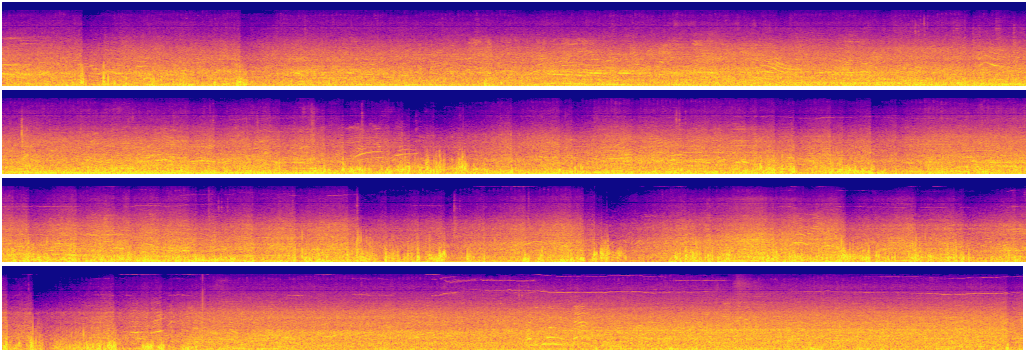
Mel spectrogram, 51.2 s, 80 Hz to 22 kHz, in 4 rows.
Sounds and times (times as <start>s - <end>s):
Speech: 0.0s - 30.0s, 31.8s - 38.6s, 39.7s - 51.1s.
